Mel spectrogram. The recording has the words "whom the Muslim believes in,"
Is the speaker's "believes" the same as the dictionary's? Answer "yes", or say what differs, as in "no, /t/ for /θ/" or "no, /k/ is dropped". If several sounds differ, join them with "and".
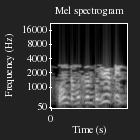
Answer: no, /z/ is dropped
